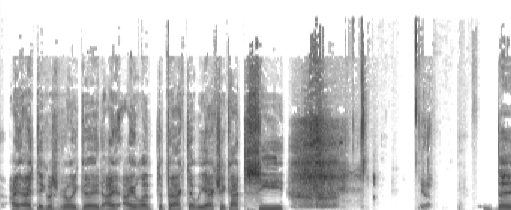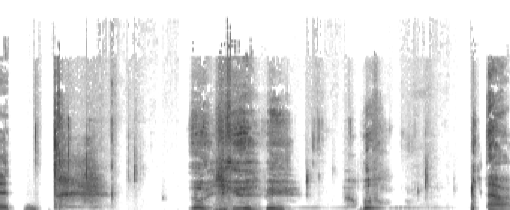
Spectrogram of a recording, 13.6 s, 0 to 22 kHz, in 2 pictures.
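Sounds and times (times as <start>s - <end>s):
speech: 0.1s - 4.4s, 6.6s - 7.8s, 9.4s - 10.8s, 11.6s - 12.0s, 13.3s - 13.6s
person yawning with mumbled vocal sounds: 9.4s - 12.6s.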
